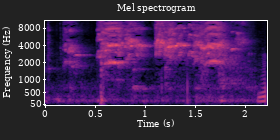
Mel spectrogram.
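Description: Adult sun conure giving two harsh, raspy squawks, the first starting about half a second in and the second following straight after it.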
